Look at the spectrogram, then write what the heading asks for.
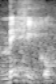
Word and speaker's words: México: Ejemplo puede ser la mismísima palabra México. La utilizamos como pronunciación J, a pesar de que sea la letra X, no es la pronunciación X o KS.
